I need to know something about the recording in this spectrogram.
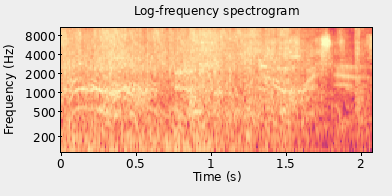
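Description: A rail gun fires with a sharp zap.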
